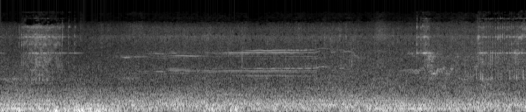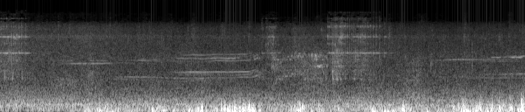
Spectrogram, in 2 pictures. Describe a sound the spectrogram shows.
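Wind blows outdoors, buffeting the microphone in gusts.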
